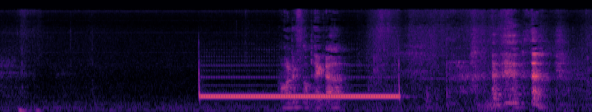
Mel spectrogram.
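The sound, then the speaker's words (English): A phone call rings out on speaker: one steady, buzzing ringback tone lasting about two seconds, loud and flat in pitch, with faint voices murmuring before and after. “Put it up to the, when you call, put it on speaker, put it up to the phone.”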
